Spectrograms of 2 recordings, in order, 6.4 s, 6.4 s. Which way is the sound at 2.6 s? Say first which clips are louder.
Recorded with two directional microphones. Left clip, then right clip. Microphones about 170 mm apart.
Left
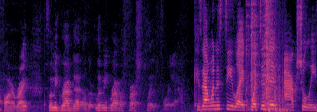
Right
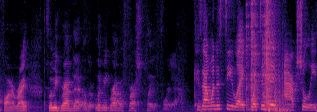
Even; 20° right (ahead or behind).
